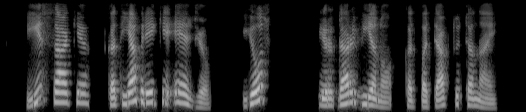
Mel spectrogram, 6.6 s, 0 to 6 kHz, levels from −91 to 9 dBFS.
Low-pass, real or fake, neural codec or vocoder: 5.4 kHz; real; none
